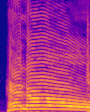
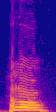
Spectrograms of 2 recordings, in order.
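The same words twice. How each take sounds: First: It is said with exaggerated, over-the-top intensity. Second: It is said with more measured, restrained intensity. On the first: The speaker calls it wrong. "Too much" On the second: The speaker calls it right.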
